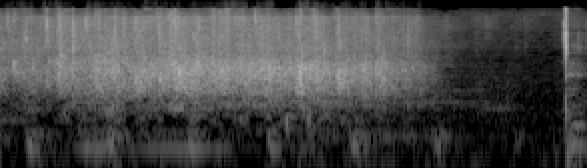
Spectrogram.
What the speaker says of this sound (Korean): 큰 박수로 맞이해 주시길 바랍니다.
